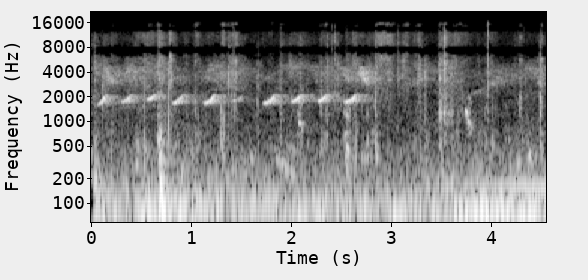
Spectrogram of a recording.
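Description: A bird chirping a quick run of short, rising notes, about four a second, that stops about three seconds in. Scattered sharp clicks from young hens pecking at feed, over a steady low rumble.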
